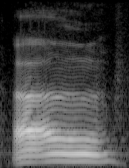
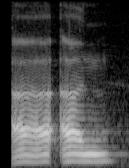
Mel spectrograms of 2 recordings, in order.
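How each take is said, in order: First: The second glottal stop is softened and blurred. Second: The second glottal stop is articulated clearly. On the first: The speaker calls it wrong. "jangan aan. Itu kurang jelas" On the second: The speaker calls it right. "Ini harus di harus ditahqiqkan"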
